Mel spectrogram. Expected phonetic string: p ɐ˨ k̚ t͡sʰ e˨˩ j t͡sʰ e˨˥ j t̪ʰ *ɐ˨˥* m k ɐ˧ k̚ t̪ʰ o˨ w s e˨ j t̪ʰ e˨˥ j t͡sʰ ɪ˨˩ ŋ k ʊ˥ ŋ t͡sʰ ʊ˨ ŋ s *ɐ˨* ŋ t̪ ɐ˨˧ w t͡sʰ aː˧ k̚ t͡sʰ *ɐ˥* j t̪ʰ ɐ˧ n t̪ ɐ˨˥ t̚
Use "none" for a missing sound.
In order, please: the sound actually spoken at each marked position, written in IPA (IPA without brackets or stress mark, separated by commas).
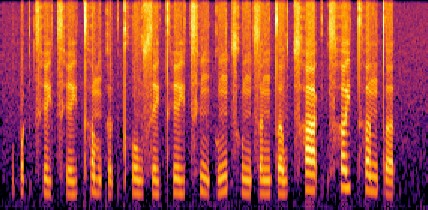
ɐ˨˩, ɐ˨, ɐ˥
